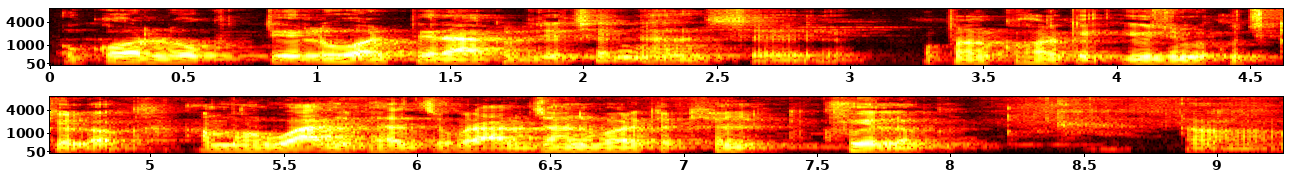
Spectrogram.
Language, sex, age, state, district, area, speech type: Maithili, male, 30-45, Bihar, Samastipur, rural, spontaneous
